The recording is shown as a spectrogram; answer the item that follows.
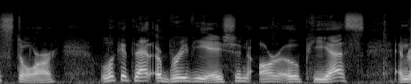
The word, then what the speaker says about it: ROPS: that abbreviation rops and refer to this as the ropes anybody here in the store is gonna pronounce this as rops if we're saying that abbreviation which does happen there's no e in that word it's not a rope it's a rops now most everyone would know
